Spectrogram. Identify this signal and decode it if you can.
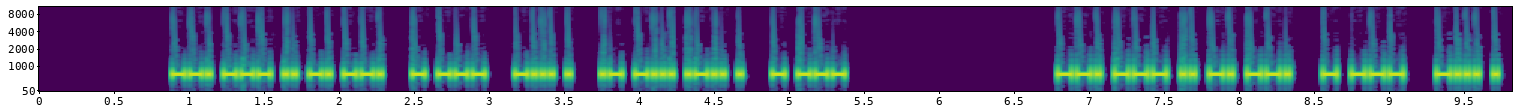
Morse code, heard as a keyed tone, about 35 wpm, 700 Hz. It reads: GOING TO BE ABLE TO GOING TO BE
